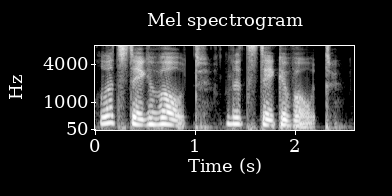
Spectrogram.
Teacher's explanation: The T in let's, just like any other phrases that has let's, it should smoothly connect to the first sound of the next word. Here, it's the letter T sound in take.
